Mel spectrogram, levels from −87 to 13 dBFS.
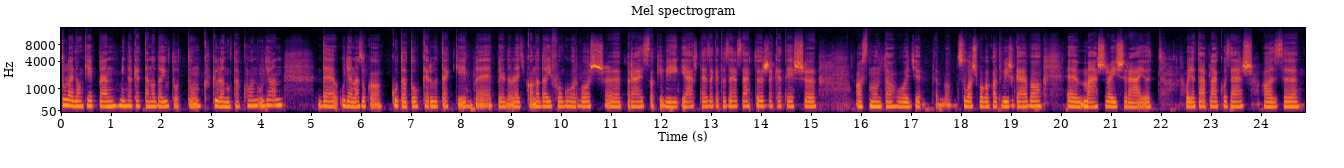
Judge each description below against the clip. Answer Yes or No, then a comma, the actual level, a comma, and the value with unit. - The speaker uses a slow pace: Yes, slow, 95 wpm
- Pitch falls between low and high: Yes, medium, 180 Hz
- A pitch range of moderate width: No, narrow, 1.5 semitones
